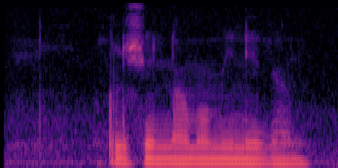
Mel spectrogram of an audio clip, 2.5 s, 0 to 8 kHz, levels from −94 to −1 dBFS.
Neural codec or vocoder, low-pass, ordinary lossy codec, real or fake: none; 7.2 kHz; AAC, 48 kbps; real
